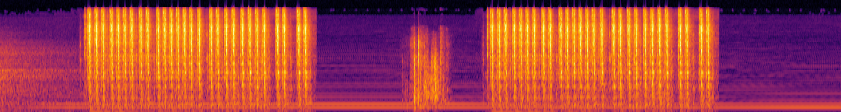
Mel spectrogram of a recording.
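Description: Typewriter sound effect: two runs of rapid key strikes, each about three seconds long, with a brief sound between them. A steady low drone hums underneath.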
